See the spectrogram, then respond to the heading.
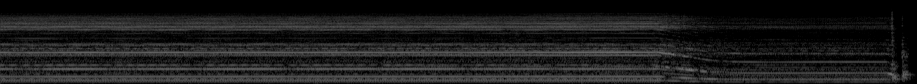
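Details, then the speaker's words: LiftMaster 87504-267 belt-drive garage door opener from 2021 with factory foam revisions, running in the down direction: a steady high motor whine holding one pitch, then gliding lower as the door stops; no plastic buzz. "Definitely has a high pitched whine to it, but I like I said, I'd rather hear that than the buzzing of the plastic that would sound like a 90 series Craftsman, which nothing against those machines, those are childhood beauties that I love, but uh don't really want my belt drive sound like that."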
